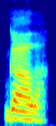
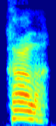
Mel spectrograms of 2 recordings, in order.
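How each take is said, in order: First: The word begins with a plain hard g. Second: The word begins with a gargled throat sound. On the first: The speaker calls it wrong. "or simply gala" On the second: The speaker calls it right. "like a soft G, almost as if you were gargling water"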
